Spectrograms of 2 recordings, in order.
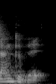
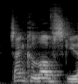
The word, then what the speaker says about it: Jankulovski: Jankulovski, that's how you pronounce it, tries to find Cafu at the back post, who tackles his man, and it falls to Inzaghi very kindly there.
